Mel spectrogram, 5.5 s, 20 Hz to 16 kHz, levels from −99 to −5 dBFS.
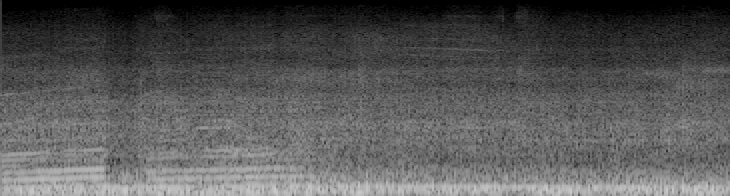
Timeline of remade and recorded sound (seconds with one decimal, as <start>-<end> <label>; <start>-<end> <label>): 0.0-1.4 recorded; 1.4-2.9 remade; 2.9-3.9 recorded; 3.9-5.5 remade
